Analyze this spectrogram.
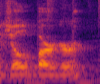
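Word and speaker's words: Joburg: I'm feeling more like a Joe Burger I I found out that's how you say it and that I experienced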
